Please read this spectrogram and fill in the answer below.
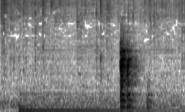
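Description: Hot oil from the tadka sizzling and crackling on the surface of the dal in the pot. One short, louder sound comes about one and a half seconds in.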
